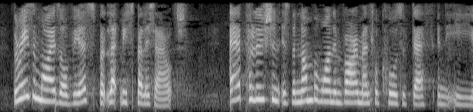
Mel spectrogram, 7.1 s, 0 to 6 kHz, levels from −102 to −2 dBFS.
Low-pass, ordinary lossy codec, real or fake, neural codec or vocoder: 5.4 kHz; MP3, 48 kbps; real; none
